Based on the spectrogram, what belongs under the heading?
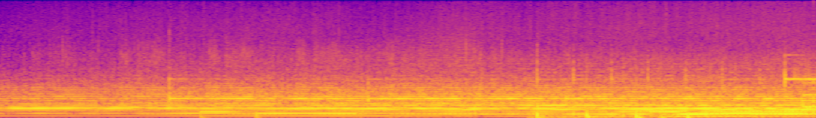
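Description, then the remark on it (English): Experimental ambient music: layered sustained tones and low drones hold steady for the whole stretch, with occasional soft plucked or struck accents and faint higher shimmers drifting over the top. “You can hear this one's a bit more experimental. It's no longer just rain or a constant hum. It's music. It's ambient music, though, isn't it?”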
